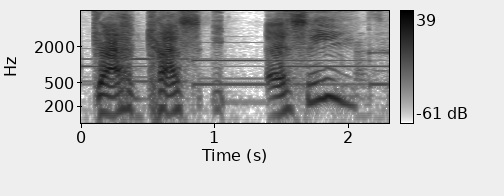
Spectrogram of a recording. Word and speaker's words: Cassess: Don again because you said my last name wrong. Oh dear, I did it again. It's Cassie Essie. Cassis, I would like the drink.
